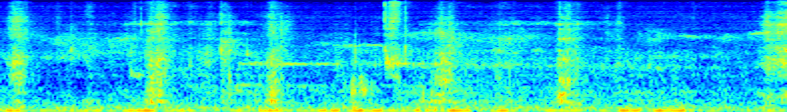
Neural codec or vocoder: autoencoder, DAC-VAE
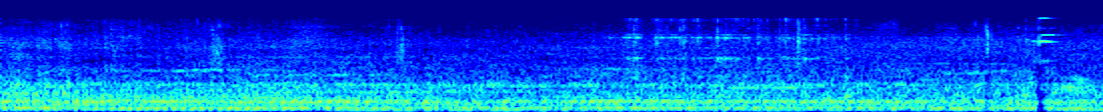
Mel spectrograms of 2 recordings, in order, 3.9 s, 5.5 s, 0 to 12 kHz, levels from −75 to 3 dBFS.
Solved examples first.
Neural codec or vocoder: none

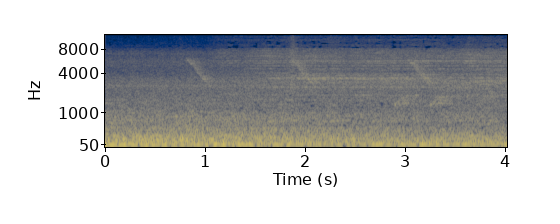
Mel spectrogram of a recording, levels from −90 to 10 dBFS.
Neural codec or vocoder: none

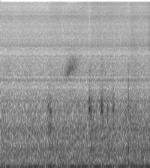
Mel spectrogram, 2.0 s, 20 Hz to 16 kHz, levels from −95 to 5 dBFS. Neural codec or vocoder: autoencoder, DAC-VAE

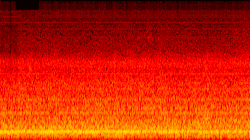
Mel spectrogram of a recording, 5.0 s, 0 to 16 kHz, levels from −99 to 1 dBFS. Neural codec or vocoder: none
